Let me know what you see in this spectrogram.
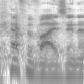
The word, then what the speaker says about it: Hefeweizen: Well, excuse me while I take another sip of this Golden Road Hefeweizen, and I hope I'm pronouncing that correctly. – You are.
